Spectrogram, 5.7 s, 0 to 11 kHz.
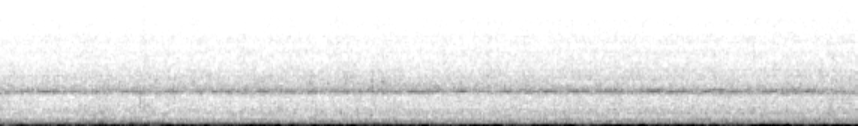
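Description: A 1953 Ford Customline sedan engine idles quietly and steadily, a low, even rumble with a faint high whine above it and no voices.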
